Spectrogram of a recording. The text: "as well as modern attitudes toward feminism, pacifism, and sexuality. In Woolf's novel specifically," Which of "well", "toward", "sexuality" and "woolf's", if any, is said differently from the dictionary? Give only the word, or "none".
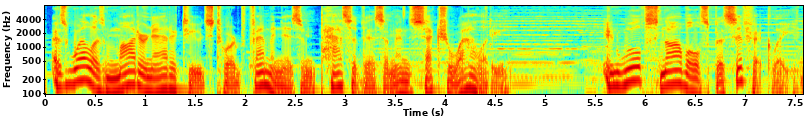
none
